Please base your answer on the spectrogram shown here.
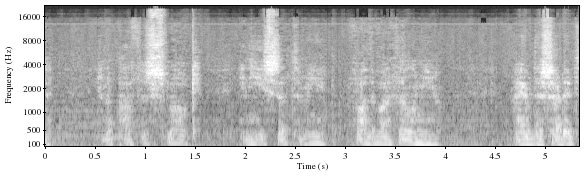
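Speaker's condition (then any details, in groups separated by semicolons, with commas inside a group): No condition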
